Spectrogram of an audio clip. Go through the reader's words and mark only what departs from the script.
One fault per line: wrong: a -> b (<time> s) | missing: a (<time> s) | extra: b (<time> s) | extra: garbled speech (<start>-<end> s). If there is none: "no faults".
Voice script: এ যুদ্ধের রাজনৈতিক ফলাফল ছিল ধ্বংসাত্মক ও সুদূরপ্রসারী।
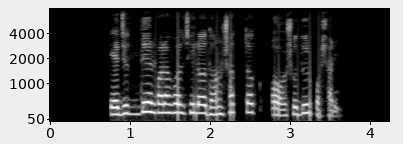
missing: রাজনৈতিক (1.3 s)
